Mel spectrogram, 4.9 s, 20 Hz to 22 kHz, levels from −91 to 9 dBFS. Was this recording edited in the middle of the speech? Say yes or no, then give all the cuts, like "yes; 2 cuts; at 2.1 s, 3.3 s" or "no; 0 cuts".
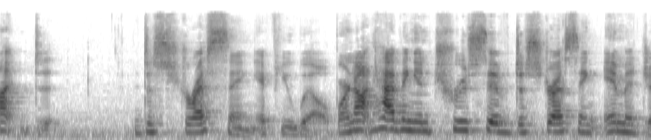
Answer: no; 0 cuts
